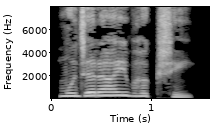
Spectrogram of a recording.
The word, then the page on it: ಮುಜರಾಯಿಭಕ್ಷಿ: Kannada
